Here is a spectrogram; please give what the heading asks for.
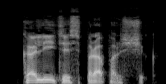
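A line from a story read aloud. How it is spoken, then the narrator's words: Condescending tone. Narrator (Russian): сказал он снисходительным тоном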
